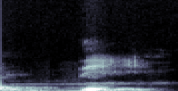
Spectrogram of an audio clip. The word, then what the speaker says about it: the: इसके पहले जो THE आया है इसको हम पढ़ेंगे दी।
